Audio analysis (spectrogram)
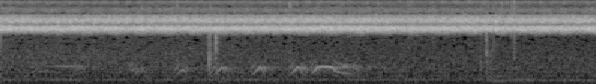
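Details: Grass insects on an early autumn night: a dense, unbroken, high-pitched shimmering trill that holds steady throughout, while a soft low hooting series of about six notes rises and falls in the middle, plus a few faint clicks.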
